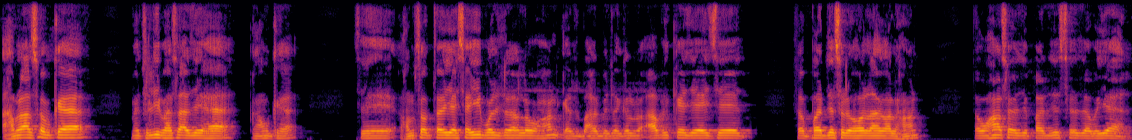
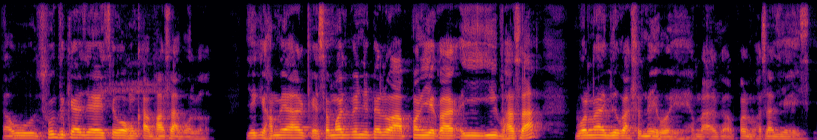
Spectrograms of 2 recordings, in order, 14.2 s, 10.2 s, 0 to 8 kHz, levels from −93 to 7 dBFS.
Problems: none marked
